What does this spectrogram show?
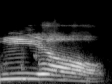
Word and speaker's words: eel: When you try to say eel, it still sounds like ill. Kelly, the double 2 E's make a long E sound. Eel.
